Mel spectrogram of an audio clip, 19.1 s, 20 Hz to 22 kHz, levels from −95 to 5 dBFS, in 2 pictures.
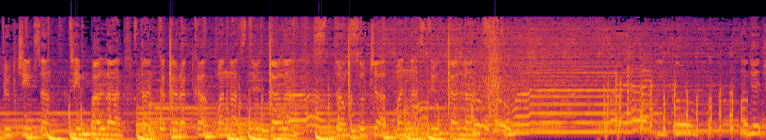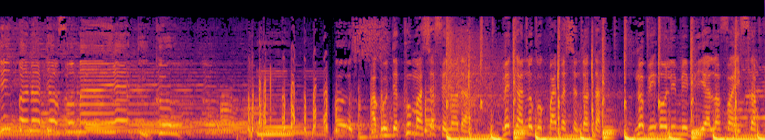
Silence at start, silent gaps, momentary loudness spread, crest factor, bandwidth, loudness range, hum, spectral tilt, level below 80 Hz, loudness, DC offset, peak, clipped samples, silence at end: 0 s; none; 7 LU; 10 dB; 13.5 kHz; 5 LU; none; -5.5 dB/octave; -16 dBFS; -13 LUFS; under 0.1%; 0 dBFS; under 0.1%; 0 s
